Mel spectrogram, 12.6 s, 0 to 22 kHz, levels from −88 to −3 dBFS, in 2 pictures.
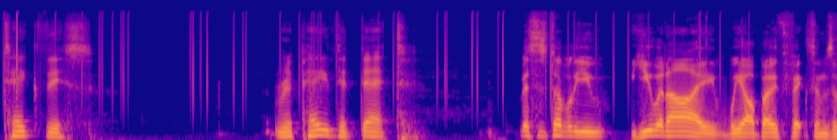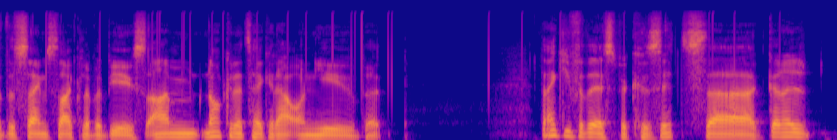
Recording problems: crackle, like an old record; faint; 25 dB below the speech

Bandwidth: 15 kHz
